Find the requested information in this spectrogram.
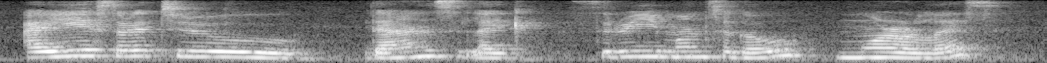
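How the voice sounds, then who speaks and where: With a Spanish accent, a woman talks at a fairly slow pace and a fairly high pitch, with audible room echo and noticeable background noise. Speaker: lifestyle vlogger. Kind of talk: unboxing vlog. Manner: animated.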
